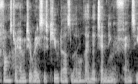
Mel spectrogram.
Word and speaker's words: Qdos: a social media guru to earn the necessary kudos points to attend? And can we please come to a consensus on how to pronounce kudos?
